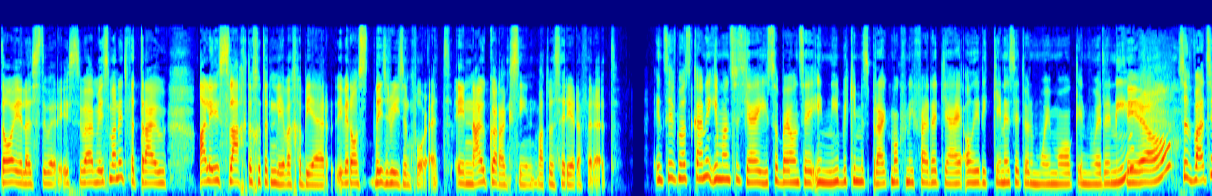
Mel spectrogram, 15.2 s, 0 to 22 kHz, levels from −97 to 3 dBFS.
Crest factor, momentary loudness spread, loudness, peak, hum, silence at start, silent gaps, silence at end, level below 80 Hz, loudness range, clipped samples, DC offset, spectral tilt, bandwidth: 18 dB; 7 LU; -20 LUFS; -2 dBFS; none; 0 s; 7.92-8.04 s; 0 s; -62 dBFS; 3 LU; under 0.1%; under 0.1%; -4 dB/octave; 13.5 kHz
